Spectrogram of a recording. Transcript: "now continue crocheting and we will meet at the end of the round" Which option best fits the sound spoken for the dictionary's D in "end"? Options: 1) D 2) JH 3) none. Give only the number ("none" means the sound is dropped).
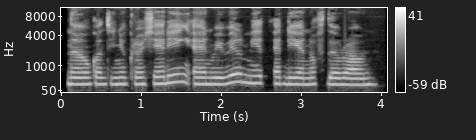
3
